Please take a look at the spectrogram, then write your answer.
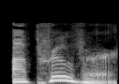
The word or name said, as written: approver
